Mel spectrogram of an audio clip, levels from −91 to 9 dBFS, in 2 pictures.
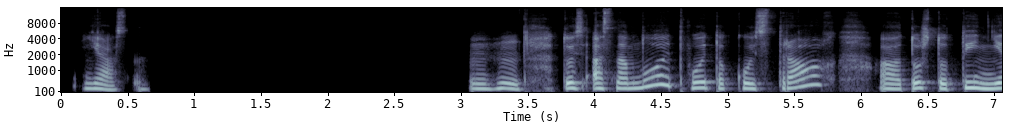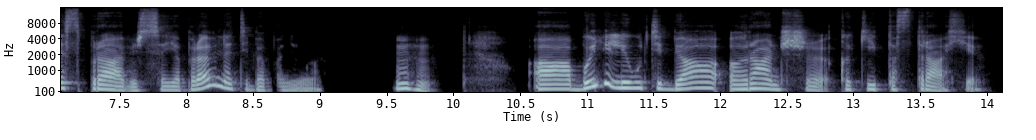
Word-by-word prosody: Ясно. 190 -4 -4 2.4
Мгм. 210 0 0 0.3
То 230 - +5
есть 235 0 0
основной 230 - +2
твой 250 -6 +1
такой 215 -1 0
страх, 250 - -1 0.3
э, 210 -2 +2
то 235 - +4
что 235 -3 +1
ты 245 +5 +4
не 225 +1 +6
справишься, 165 -10 -1
я 155 -1 -3
правильно 225 - +1
тебя 180 -7 -8
поняла? 75 - -10 0.5
Мгм. 215 -5 -2 0.7
А 195 0 +4
были 280 - +3
ли 245 - +6
у 245 - +2
тебя, 220 +2 0
э, 190 0 0
раньше 190 -7 -1
какие-то 175 +1 -5
страхи? 170 -1 -5
210 Hz, 120 wpm, -23 LUFS, 180-235 Hz, 2.4 s, не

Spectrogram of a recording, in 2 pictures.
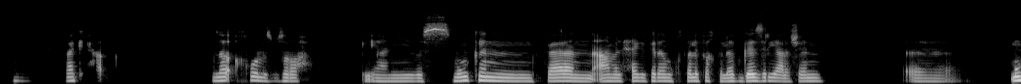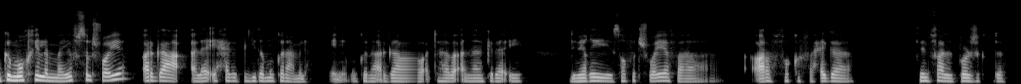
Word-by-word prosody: إمم، 160 -2 -15 0.4
معاكِ 170 - -3
حق. - - -11 1.1
لأ 175 +1 +2
خالص 170 -5 -3
بصراحة، 155 0 -5 0.5
يعني 145 0 -3
بس 150 -2 +2
ممكن 165 -4 +2
فعلًا 155 -2 +3
أعمِل 150 0 +1
حاجة 160 0 -2
كده 160 +1 -1
مختلفة 160 +1 -2
اختلاف 155 -1 -3
جذري، 160 +1 +3
علشان 150 +1 -2 0.9
آآ 140 -1 -8 0.6
ممكن 185 +4 +8
مُخي 195 +2 +7
لمّا 160 -5 +5
يفصل 195 +4 +1
شوية، 220 +9 +3 0.2
أرجع 170 -2 +5
ألاقي 155 +1 +1
حاجة 160 -1 -3
جديدة 160 0 -1
ممكن 160 +1 -1
أعملها، 135 -2 -4 0.2
يعني - - -6
ممكن 150 -1 -5
أرجع 140 -1 -1
وقتها 150 0 -3
بقى 145 - 0
إن 145 - -4
أنا 145 0 -2
كده 150 0 -3
إيه، 150 0 -5 0.4
دماغي 150 +1 +2
صَفِت 160 +3 -7
شوية 165 +3 +1
فأعرف 145 +1 -2
أفكّر 160 0 -9
في - - -12
حاجة 150 -1 -1 0.6
تنفع 165 -2 +1
للproject 155 +1 -1
ده. 145 - -5
155 Hz, 140 wpm, -22 LUFS, 150-165 Hz, 1.1 s, ممكن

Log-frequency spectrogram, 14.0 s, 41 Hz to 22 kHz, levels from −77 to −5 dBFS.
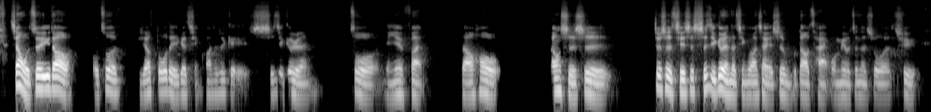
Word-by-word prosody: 像 190 -2 +8
我 110 - +6
最 155 +5 +6
遇 155 - +8
到 145 -7 +6 0.2
我 110 - -7
做 130 +3 0
的 125 - -16 0.2
比 115 - -20
较 120 +2 -1
多 135 +1 -1
的 130 -3 0
一 105 - -4
个 120 - -2
情 115 - -11
况， 120 -1 -11
就 120 - -13
是 125 0 -10
给 380 - -10
10 120 - -5
几 125 - -11
个 130 - -4
人 105 -3 -4 0.5
做 110 -7 -3
年 105 - -13
夜 120 +1 -3
饭， 120 - -4 0.5
然 110 0 +1
后 115 -3 +1 0.7
当 140 +1 +1
时 130 -6 0
是 105 -2 0 0.6
就 165 - +1
是 155 -2 +4
其 130 +1 +2
实 125 - +1
10 140 +2 +2
几 135 -6 +2
个 160 - +6
人 125 - +6
的 115 - +1
情 110 - -5
况 110 0 -1
下 - - 0
也 100 - -2
是 100 +5 -4
5 105 -3 -9
道 110 -1 -1
菜， 100 - -5
我 - - -9
没 105 +1 -7
有 105 - -6
真 110 +2 -10
的 105 -2 -9
说 105 0 -7
去 - - -10
120 Hz, 230 characters per minute, -21 LUFS, 110-135 Hz, 0.7 s, 像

